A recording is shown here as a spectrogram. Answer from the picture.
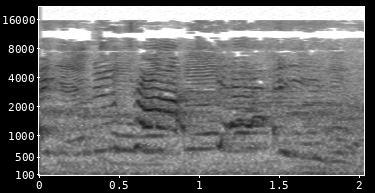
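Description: Young children's excited, high-pitched voices and chatter, over a steady low background rumble.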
